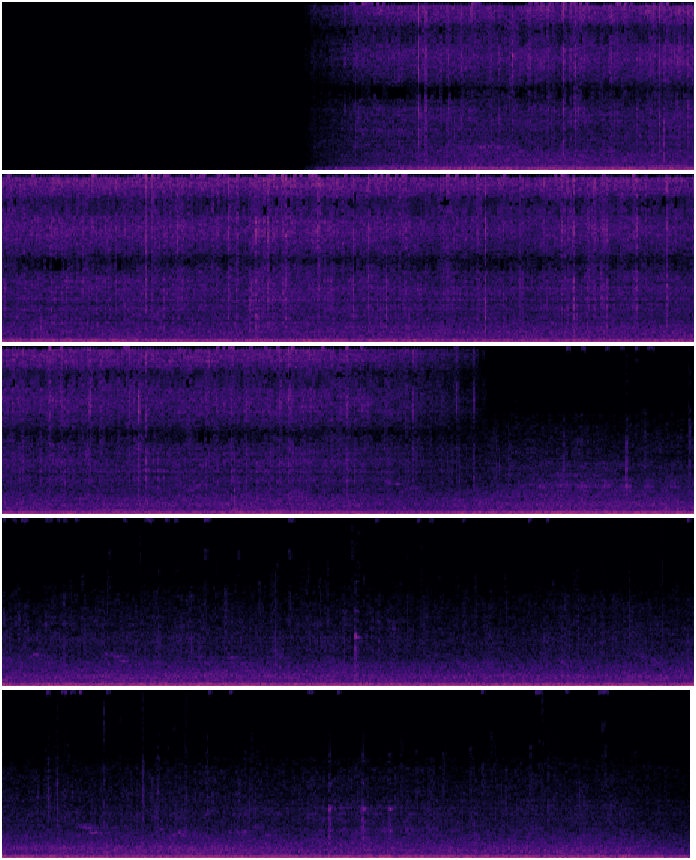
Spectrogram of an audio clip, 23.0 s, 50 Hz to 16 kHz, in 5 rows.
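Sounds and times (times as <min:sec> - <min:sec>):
meat sizzling on a grill: 0:02.1 - 0:12.4.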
